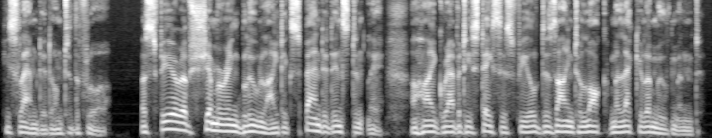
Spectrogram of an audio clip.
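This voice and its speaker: A man's voice: low voice, lively intonation, moderate pace, no room sound, studio quality. A man narrating a science fiction audiobook in a dramatic, scripted style.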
